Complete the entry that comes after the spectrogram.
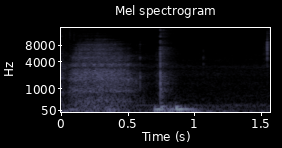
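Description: A single sharp computer mouse click, fairly quiet, following a soft breathy exhale, with a faint low thump just after and no talking; someone clicking on the Trello Gold option.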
